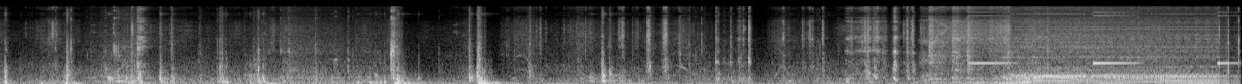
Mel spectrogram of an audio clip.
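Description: Knocks and clicks of someone getting into a Nissan car's driver's seat and handling the door and keys, heard from inside the cabin. About ten seconds in, a louder steady running sound comes in, with a short electronic beep sounding three times.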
